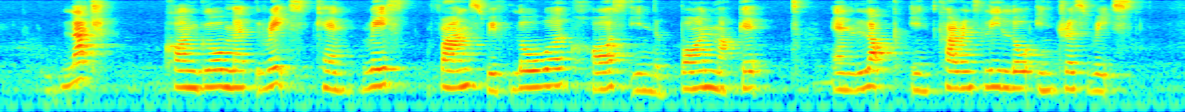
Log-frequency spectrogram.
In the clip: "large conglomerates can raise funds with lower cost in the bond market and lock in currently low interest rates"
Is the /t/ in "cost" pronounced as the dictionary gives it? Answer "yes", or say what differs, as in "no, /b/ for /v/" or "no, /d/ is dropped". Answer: no, /t/ is dropped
